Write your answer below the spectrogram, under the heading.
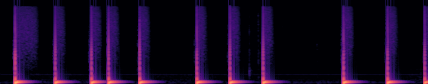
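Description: AKAI Rhythm Wolf's analog snare drum voice playing a sequenced pattern of about ten hits in an uneven rhythm. Each hit is a short, low-pitched ringing tone with a brief hiss of noise over it, dying away quickly.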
